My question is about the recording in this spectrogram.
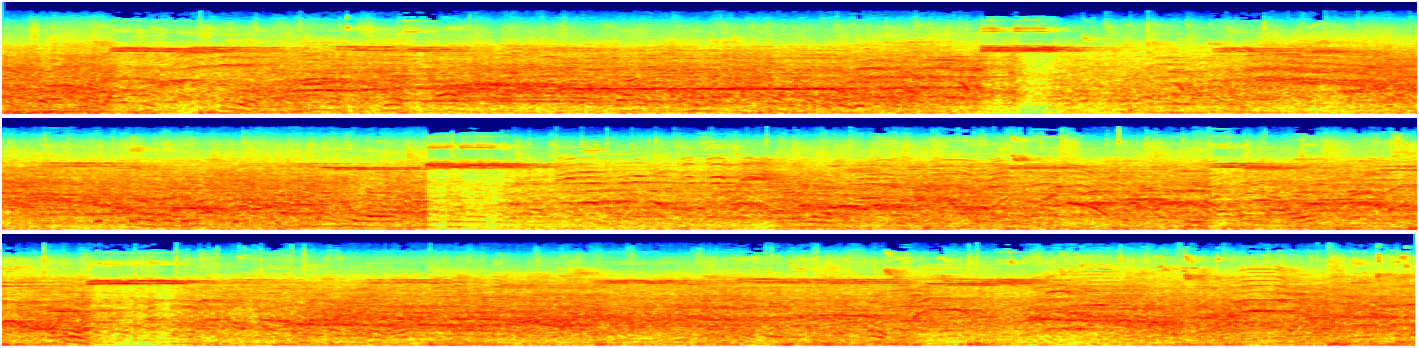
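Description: Din of a crowded volleyball tournament hall: many voices mixed with volleyballs being hit and bouncing on the courts, echoing in the large room. Short high-pitched tones cut through it now and then.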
